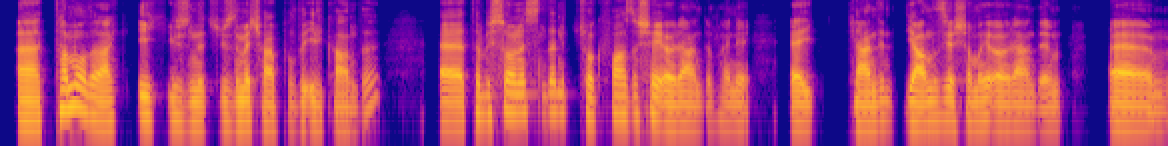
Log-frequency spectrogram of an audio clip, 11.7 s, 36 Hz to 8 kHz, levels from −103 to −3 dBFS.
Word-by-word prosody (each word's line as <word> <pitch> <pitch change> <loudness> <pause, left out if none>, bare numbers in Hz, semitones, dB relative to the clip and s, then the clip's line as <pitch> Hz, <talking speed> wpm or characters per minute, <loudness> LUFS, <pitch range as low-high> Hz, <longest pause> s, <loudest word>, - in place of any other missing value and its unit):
Aaa, 100 0 +5
tam 150 +3 +3
olarak 110 -10 +3 0.2
ilk 115 0 -2
yüzüne 100 -2 -4
yüzüme 100 +1 0
çarpıldığı 95 -1 -3
ilk 85 -5 -7
andı. 80 -1 -4 0.6
Eee, 100 0 +5
tabii 120 -1 -4
sonrasında, 125 0 0
hani, 130 0 -5
çok 110 -3 -3
fazla 115 -1 -1
şey 115 0 +2
öğrendim. 90 -1 +1
Hani, 90 -2 -7 0.4
eee, 90 -1 +3 0.4
kendin 90 +2 0
yalnız 100 +1 +3
yaşamayı 100 +1 -1
öğrendim. 90 -2 -1 0.5
Emm, 85 -1 +4
100 Hz, 125 wpm, -25 LUFS, 90-115 Hz, 0.6 s, Aaa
